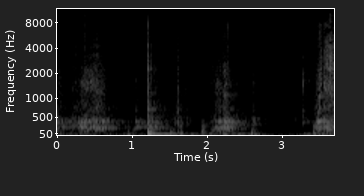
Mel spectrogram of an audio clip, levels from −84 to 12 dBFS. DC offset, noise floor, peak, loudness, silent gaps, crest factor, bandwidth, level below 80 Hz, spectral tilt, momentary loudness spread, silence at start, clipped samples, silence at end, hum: under 0.1%; -78 dBFS; -30 dBFS; -56 LUFS; none; 24 dB; 11 kHz; -62 dBFS; -4.5 dB/octave; 13 LU; 0 s; under 0.1%; 0 s; none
